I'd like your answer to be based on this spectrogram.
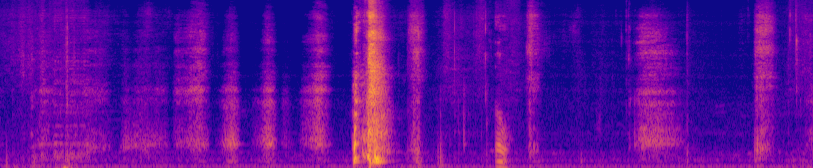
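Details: Sneezing fit recorded while ill with a congested head cold: catching breaths build to a loud sneeze, followed by sniffles and quieter breaths, with more sneezes coming.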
